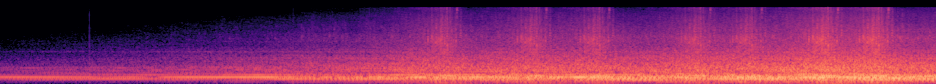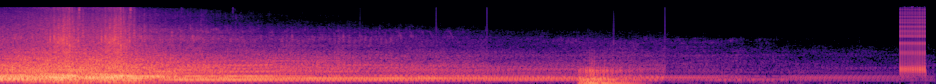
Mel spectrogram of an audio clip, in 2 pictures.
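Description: Car engine sound effect: a low, steady engine hum swells into a loud rush with a quick run of sharp ticks, then dies away, with a single low thump near the end.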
